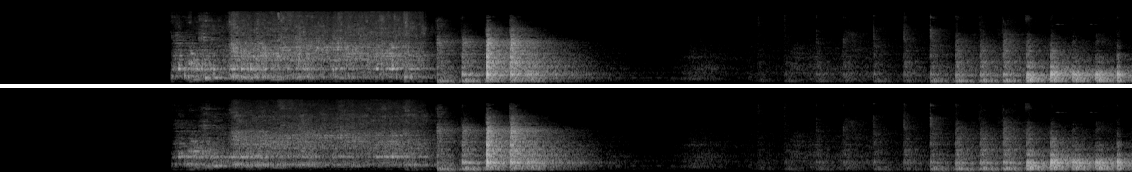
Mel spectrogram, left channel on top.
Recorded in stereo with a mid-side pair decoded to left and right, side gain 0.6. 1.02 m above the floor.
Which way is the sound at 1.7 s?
55° left.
